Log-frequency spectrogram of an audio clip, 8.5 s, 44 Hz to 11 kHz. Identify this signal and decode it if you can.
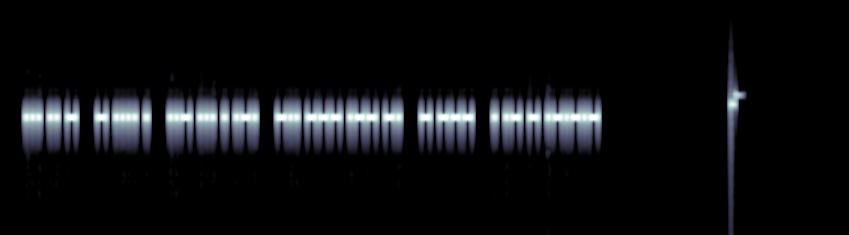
Morse code, heard as a keyed tone, about 40 wpm, 700 Hz. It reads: SIT THE USER DOWN TO EAT.
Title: Sentences from Top 1000 Words - Review Part 5 - 40wpm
